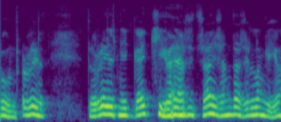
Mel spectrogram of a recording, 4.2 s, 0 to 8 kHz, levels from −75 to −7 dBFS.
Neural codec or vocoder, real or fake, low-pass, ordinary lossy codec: none; real; 7.2 kHz; none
